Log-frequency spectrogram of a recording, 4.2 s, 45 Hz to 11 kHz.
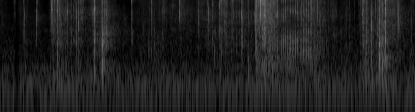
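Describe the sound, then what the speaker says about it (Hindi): Plastic wrap comes off an Oppo F19 Pro phone box with soft crinkling and rustling, broken into irregular bursts with a few louder crackles, close and quiet. "पन्नी इसकी हटा लेते हैं।"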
